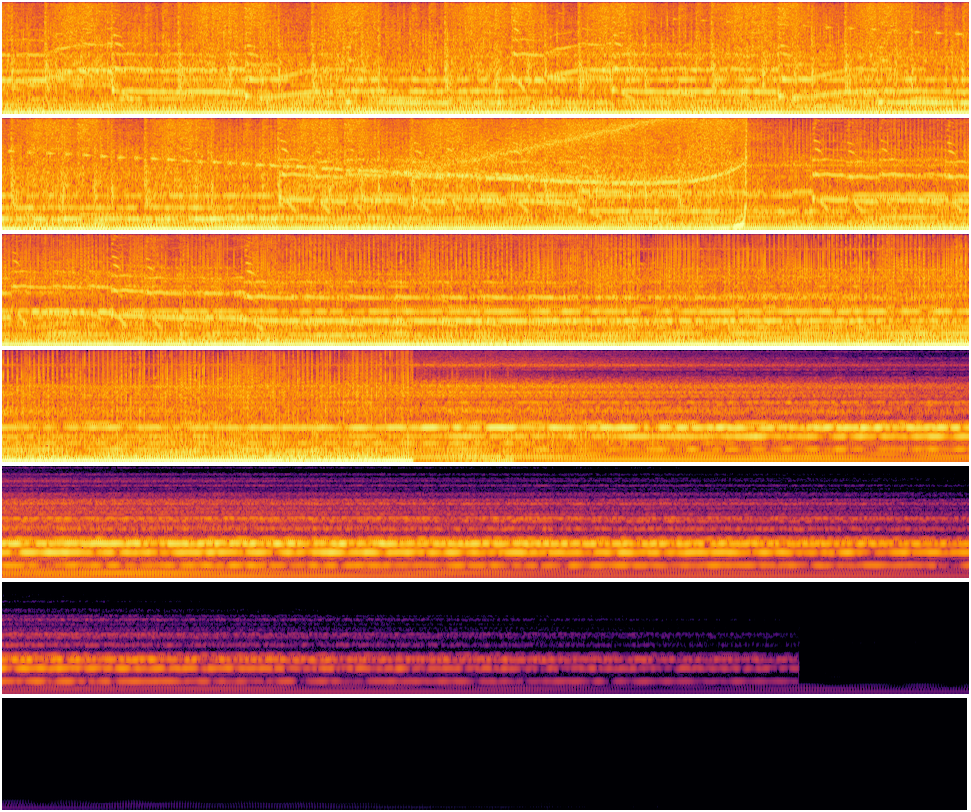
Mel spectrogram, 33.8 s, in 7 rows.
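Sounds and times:
aquatic instrumental ambient music: 0.0s - 22.3s.

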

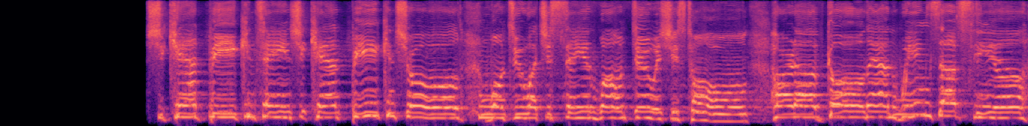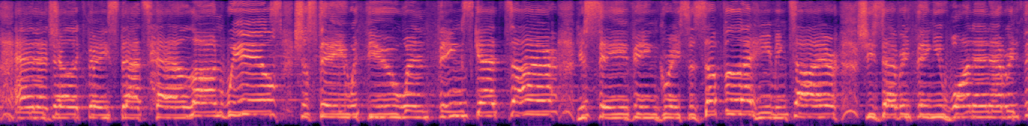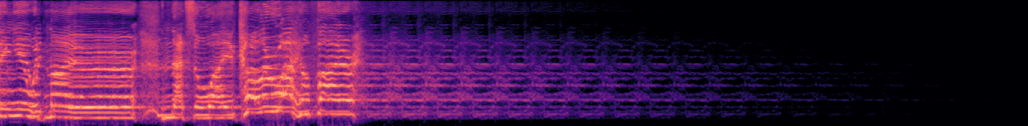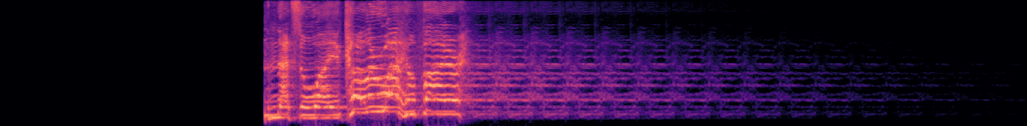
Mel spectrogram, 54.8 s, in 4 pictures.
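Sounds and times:
a cappella singing: 2.0s - 35.9s, 44.6s - 51.1s.

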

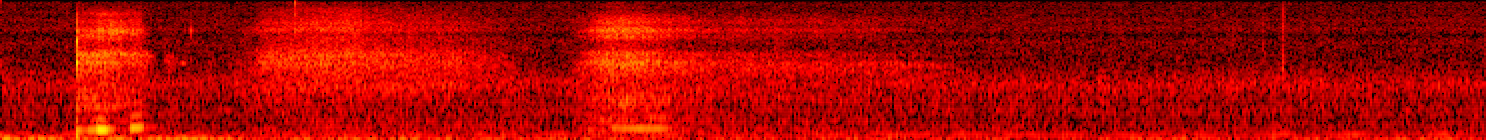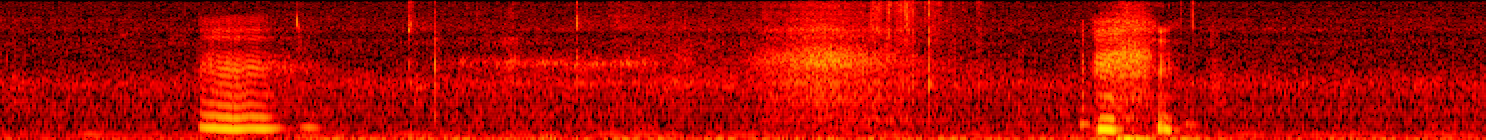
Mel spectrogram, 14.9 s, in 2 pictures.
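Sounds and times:
steady low hum: 0.0s - 14.8s
necklace rattling and clinking against a microphone: 11.6s - 12.5s.

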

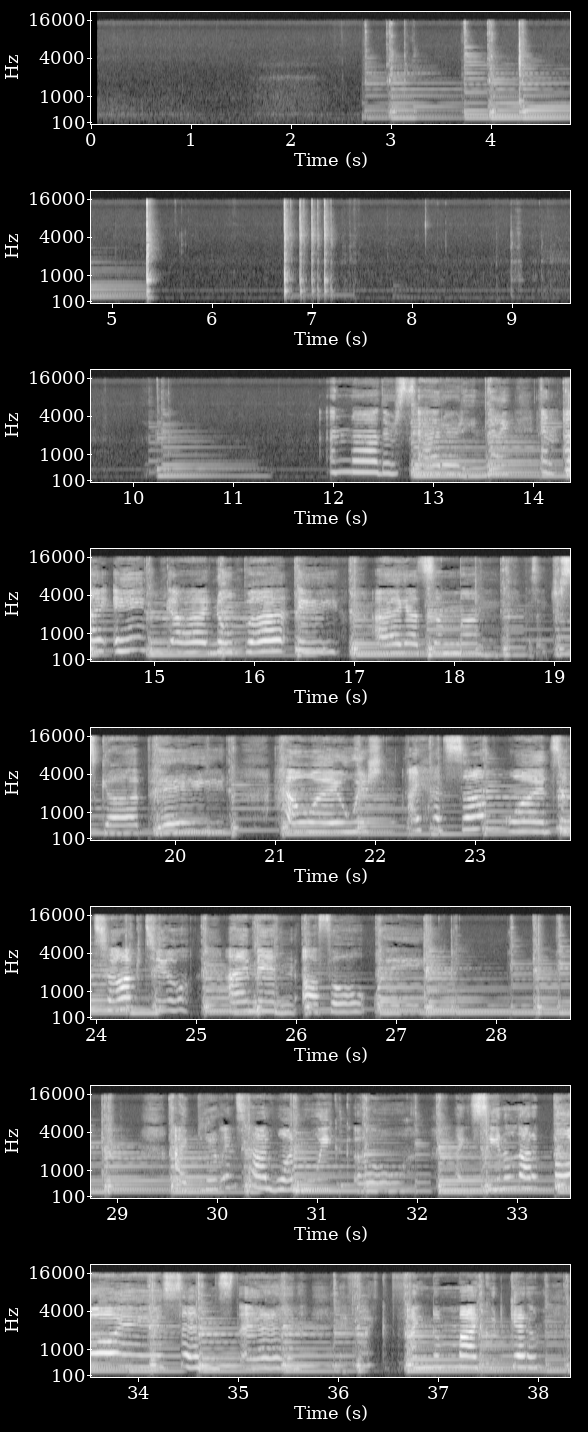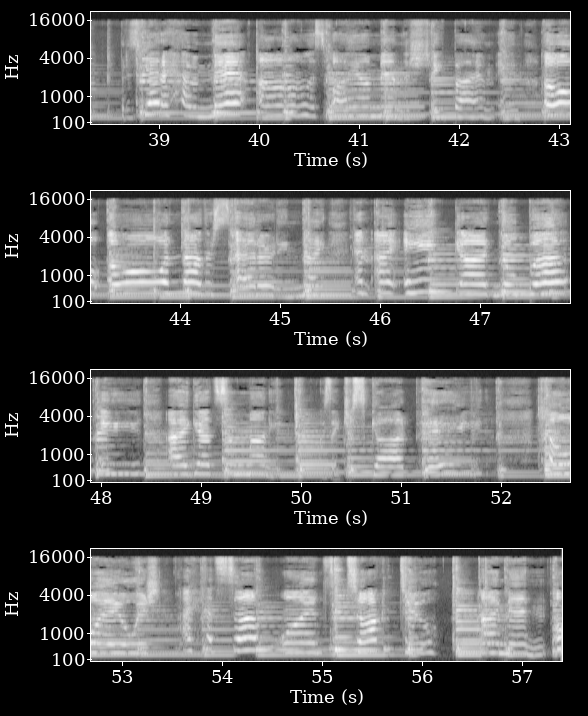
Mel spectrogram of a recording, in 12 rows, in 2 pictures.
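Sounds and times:
ukulele: 2.7s - 5.6s, 6.7s - 8.0s, 10.2s - 11.4s, 12.0s - 57.3s
person singing: 11.9s - 57.3s.

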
